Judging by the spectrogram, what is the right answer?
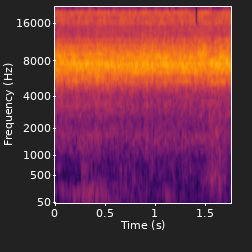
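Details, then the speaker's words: Pasquini Livia 90 heat-exchanger espresso machine after full service and new pump, steam wand fully open: strong steady high hiss, no sputter or gurgle; good dry steam, adjustable via pressurestat. "Pretty good steam. Of course, you can see how much steam is in your boiler through there."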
